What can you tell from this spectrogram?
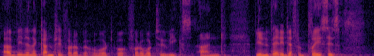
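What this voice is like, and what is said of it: Speaks with a noticeable accent. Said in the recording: “get used to this accent, which I inherited from my mother”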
